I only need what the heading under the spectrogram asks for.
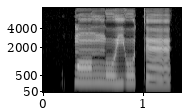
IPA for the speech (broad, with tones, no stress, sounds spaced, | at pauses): k͡p ɔ̃˧ ŋ o˧ j o˧ t ɛ̃˨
